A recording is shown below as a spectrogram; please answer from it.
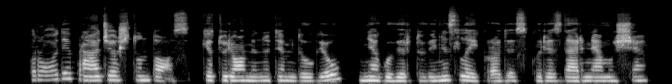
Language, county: Lithuanian, Vilnius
